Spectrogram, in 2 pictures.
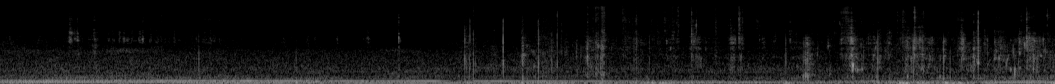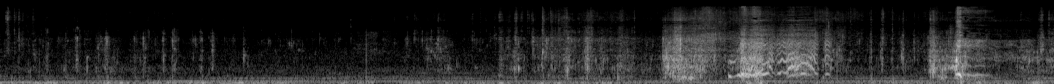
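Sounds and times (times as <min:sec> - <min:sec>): steady low hum: 0:00.0 - 0:21.0
dog paws crunching on ice: 0:04.6 - 0:11.5.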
